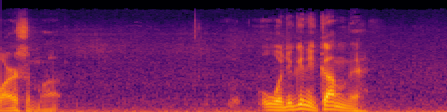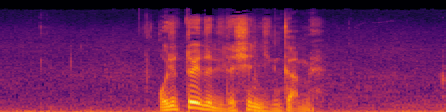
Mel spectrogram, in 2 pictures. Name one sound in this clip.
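A middle-aged man speaks calmly and close to a clip-on microphone.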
